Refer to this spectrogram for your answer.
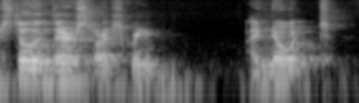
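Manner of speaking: tender, soft, quiet, gentle voice. Acting out Alexis reaching Starscream: soft voice as Alexis. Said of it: "Alexis softly goes".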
